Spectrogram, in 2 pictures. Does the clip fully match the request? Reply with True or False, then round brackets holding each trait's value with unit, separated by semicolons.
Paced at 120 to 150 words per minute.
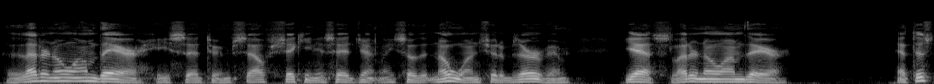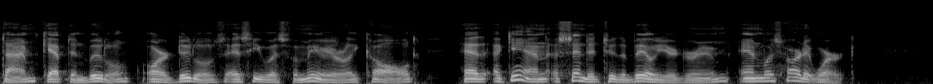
False (160 wpm)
